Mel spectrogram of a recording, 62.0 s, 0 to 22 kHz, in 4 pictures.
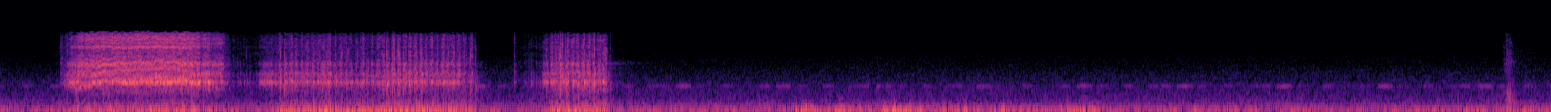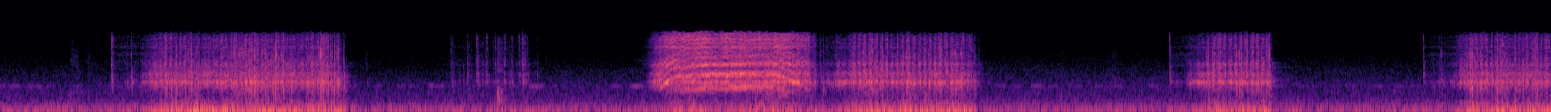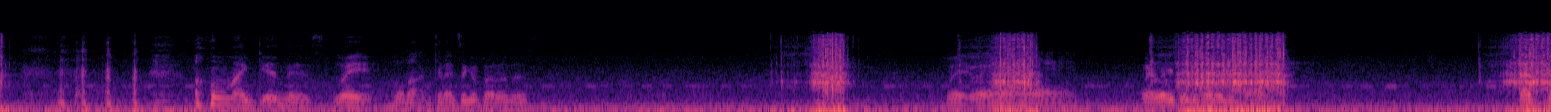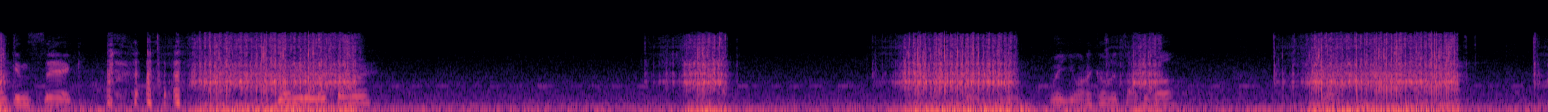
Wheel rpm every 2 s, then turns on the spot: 90, 20, 20, 0, 0, 0, 0, 0, 40, 10, 40, 100, 20, 10, 10, 20, 0, 0, 0, 20, 10, 30, 0, 10, 30, 0, 10, 20, 10, 20, 20.
2-6 16-20 24-32 38-40 42-44 48-50 52-60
